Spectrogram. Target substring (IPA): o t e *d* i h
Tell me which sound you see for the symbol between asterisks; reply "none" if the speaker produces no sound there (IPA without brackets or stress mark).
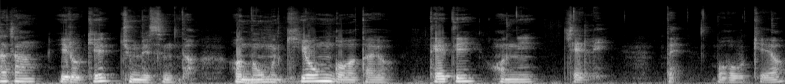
d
